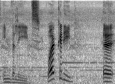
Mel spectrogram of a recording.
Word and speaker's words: Invalides: St Germain near L invalides what could he uh invalid the S is silent what could he possibly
